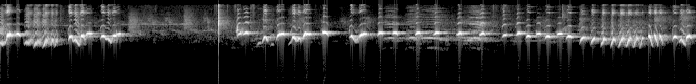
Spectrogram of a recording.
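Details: White-rumped shama in energetic mimicry-rich song, meant to make rivals respond; varied slurred whistles, a short pause, then a long series of clear repeated whistled notes ending in a fast chattering run.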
